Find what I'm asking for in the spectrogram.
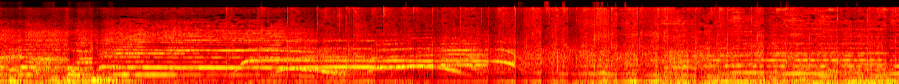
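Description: A poetry slam audience bursts into clapping and cheering for a poet, with loud whoops and shouted voices over a dense crowd roar.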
